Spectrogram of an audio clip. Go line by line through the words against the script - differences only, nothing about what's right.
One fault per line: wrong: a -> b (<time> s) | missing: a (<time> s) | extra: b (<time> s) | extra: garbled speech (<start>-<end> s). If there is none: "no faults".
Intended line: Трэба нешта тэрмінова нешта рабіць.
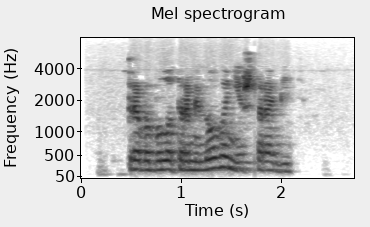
wrong: нешта -> было (0.8 s)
